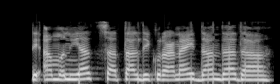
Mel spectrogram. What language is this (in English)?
Pashto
